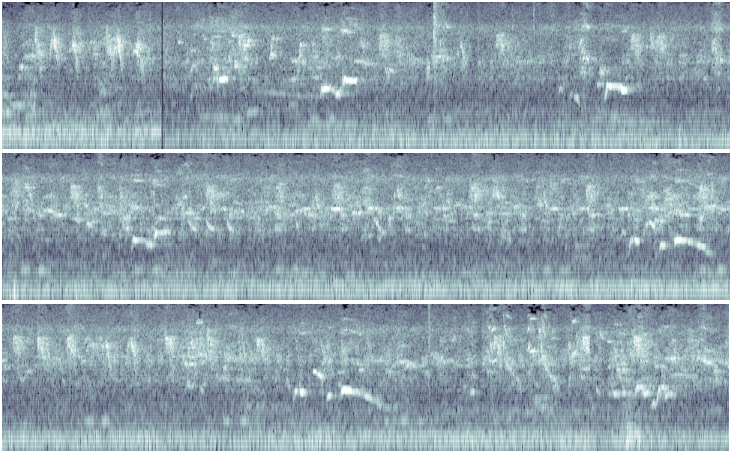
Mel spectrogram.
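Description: Songbirds chirping and twittering continuously in the trees. Short clear whistled notes that slide in pitch recur every few seconds over the chatter.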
